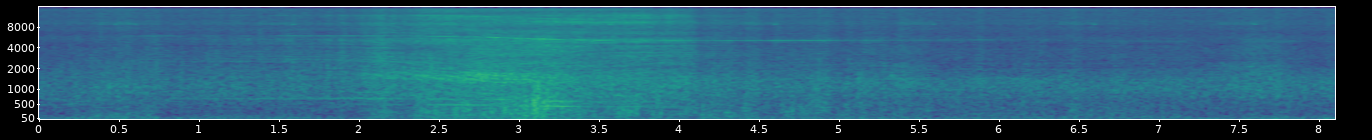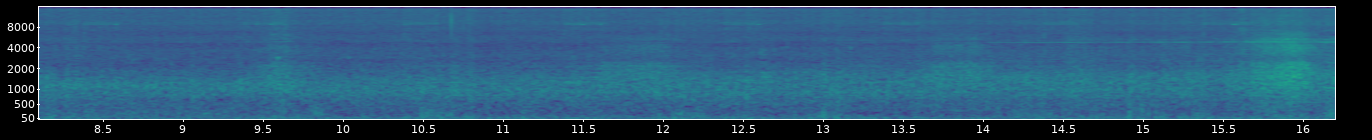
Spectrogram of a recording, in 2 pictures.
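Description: A Freewing Rebel V2 RC airplane flies in high winds at about 85% throttle, a distant motor drone that swells briefly and then holds steady under constant wind rumble.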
